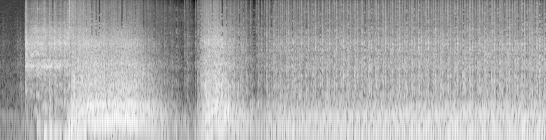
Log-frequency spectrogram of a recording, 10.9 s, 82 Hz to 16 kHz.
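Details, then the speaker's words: Porsche Cayman with V8 swap: engine catches then settles into a lumpy, uneven idle with a hollow beat, running on only four cylinders as one whole bank isn't firing; compression or timing suspected, not confirmed. "well the car runs but only on four cylinders by what we can tell I don't know if you quite got the gist there the whole Bank just doesn't seem to be firing"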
